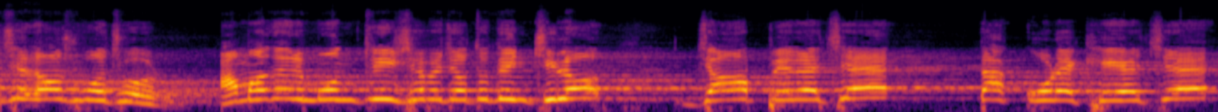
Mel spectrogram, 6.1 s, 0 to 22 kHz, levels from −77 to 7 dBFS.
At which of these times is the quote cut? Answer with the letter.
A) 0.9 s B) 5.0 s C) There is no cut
A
